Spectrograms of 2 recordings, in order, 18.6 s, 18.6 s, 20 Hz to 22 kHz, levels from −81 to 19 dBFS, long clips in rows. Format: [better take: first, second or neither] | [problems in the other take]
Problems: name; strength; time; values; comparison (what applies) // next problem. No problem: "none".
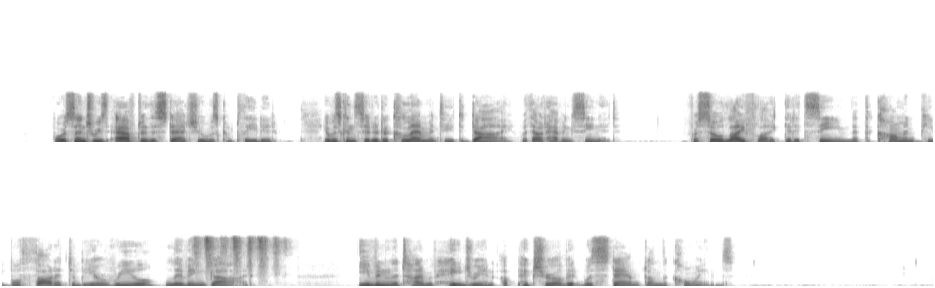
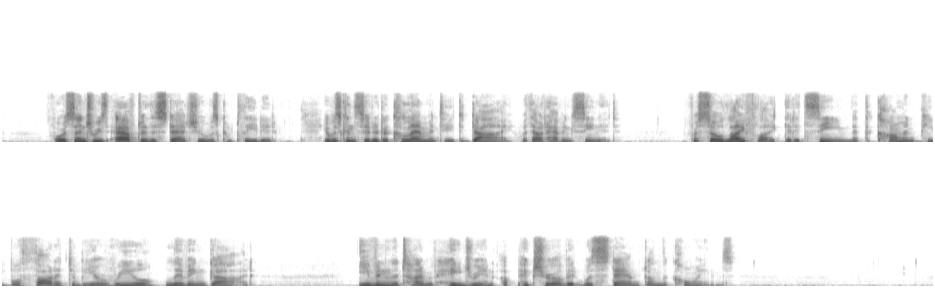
second | noise reduction (neural mask model DeepFilterNet 3)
